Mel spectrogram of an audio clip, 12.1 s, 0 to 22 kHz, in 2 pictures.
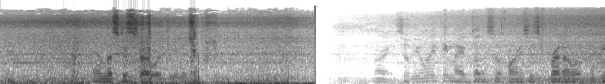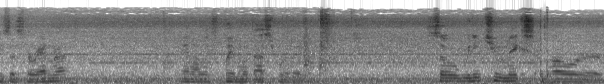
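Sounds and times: low air handling rumble: 0:00.0 - 0:03.2, 0:03.8 - 0:12.0.

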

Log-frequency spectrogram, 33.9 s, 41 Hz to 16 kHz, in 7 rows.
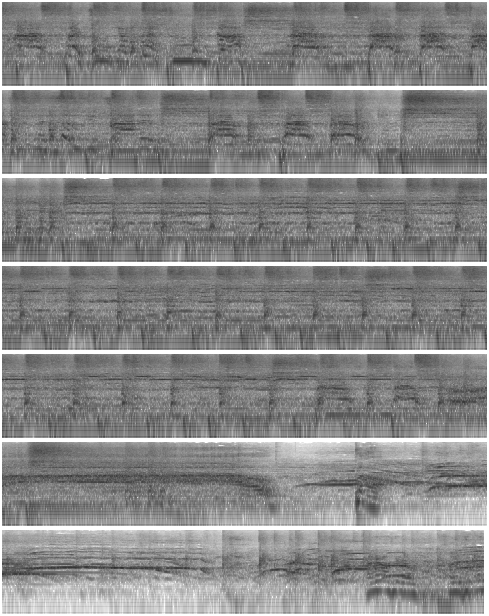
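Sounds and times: drum kit fast beat: 0:00.0 - 0:26.2
bass guitar: 0:00.0 - 0:27.6
electric guitar: 0:00.0 - 0:27.7
singer screaming: 0:22.5 - 0:30.9, 0:32.5 - 0:33.9.

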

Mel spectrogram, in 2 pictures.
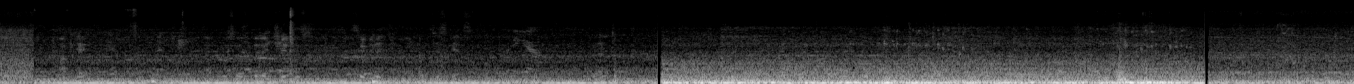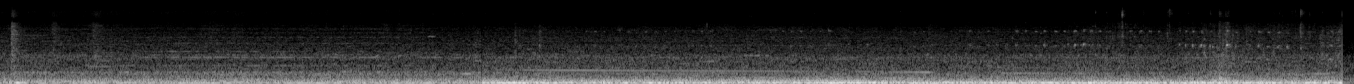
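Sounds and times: coach engine and road rumble: 0:00.0 - 0:27.0.

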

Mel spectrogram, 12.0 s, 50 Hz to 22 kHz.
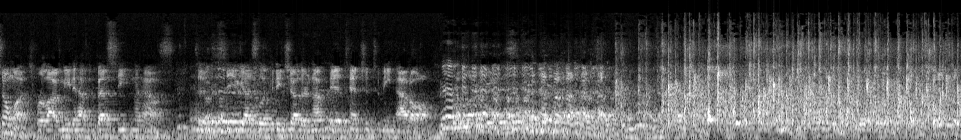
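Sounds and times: people laughing: 0:02.2 - 0:04.5, 0:05.5 - 0:11.1
people applauding: 0:07.4 - 0:12.0.

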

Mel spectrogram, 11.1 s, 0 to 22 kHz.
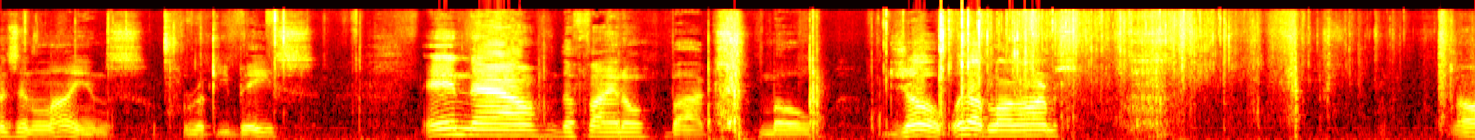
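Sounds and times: hands handling cardboard box: 0:06.5 - 0:11.0.

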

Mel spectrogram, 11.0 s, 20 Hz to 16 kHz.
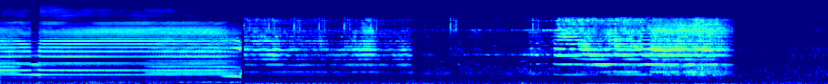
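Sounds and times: locomotive air horn blasts: 0:00.0 - 0:03.5, 0:07.5 - 0:09.8.

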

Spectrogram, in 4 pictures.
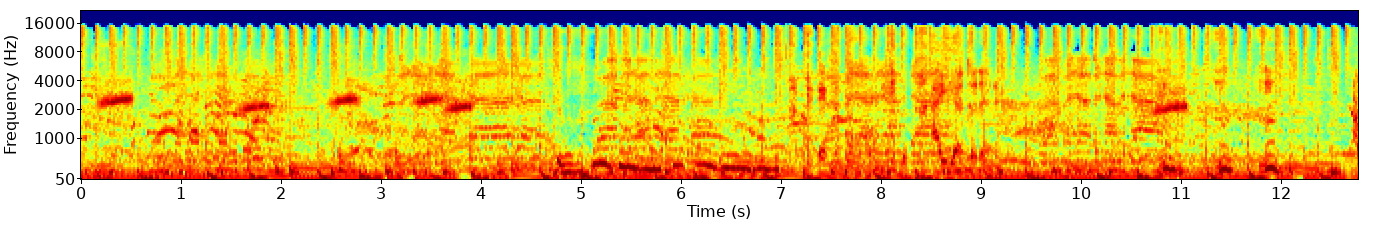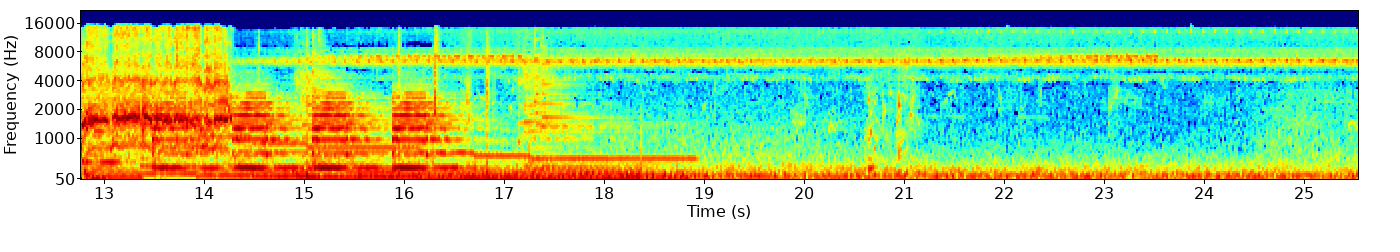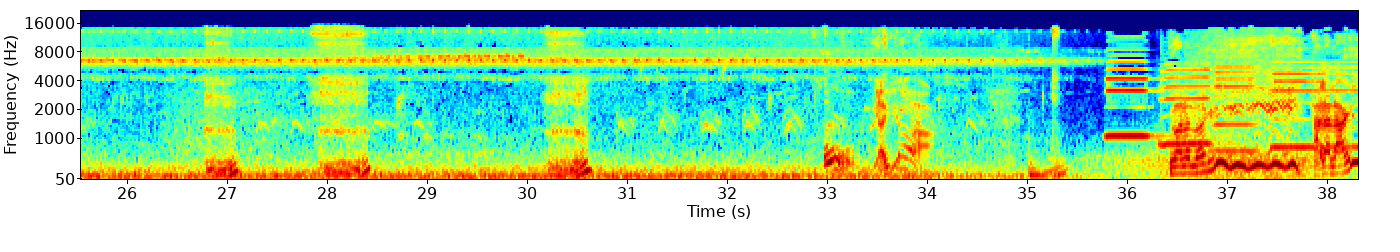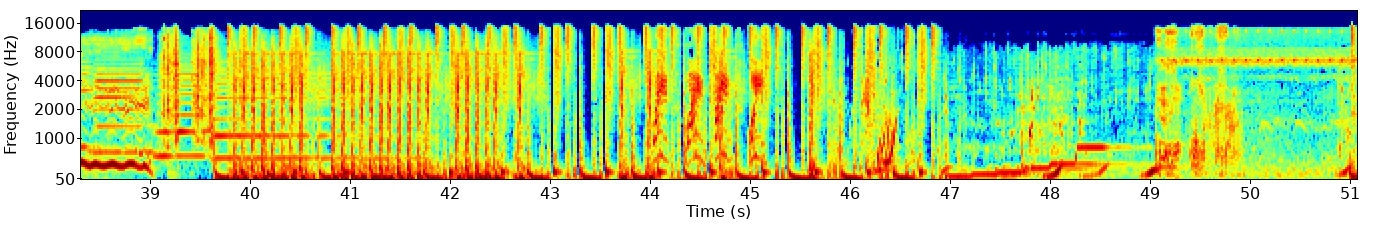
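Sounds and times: frog croaks: 0:00.0 - 0:00.6, 0:01.6 - 0:04.8, 0:26.6 - 0:29.2, 0:30.0 - 0:35.8, 0:48.3 - 0:51.0
held musical note: 0:14.2 - 0:19.0, 0:35.8 - 0:40.8
high chirring: 0:35.6 - 0:40.8
rapid percussive hits: 0:39.6 - 0:47.0.

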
